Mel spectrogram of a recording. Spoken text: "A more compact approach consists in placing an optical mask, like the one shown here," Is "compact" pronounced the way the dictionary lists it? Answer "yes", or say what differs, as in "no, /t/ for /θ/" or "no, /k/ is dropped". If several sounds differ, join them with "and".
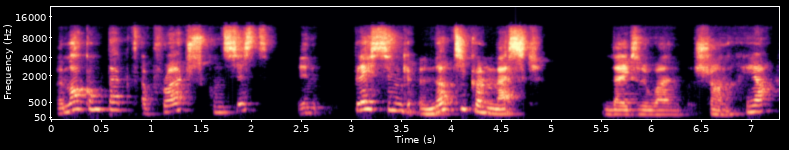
yes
